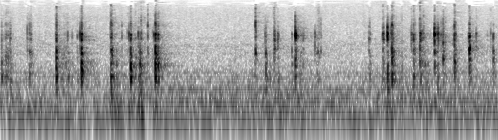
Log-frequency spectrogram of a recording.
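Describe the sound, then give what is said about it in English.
Keys clatter on a computer keyboard as an account name is typed in: a quick burst of many crisp keystrokes, a short pause, then another run of taps, with no voices. “So let me go ahead and type in the agent account.”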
